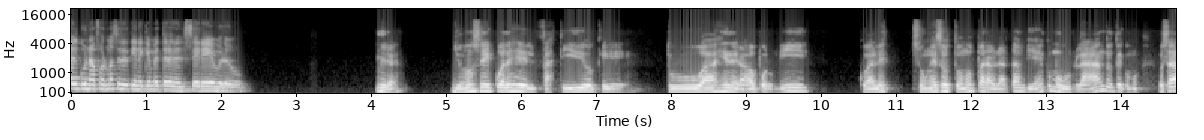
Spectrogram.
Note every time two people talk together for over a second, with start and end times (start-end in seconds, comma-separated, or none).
none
